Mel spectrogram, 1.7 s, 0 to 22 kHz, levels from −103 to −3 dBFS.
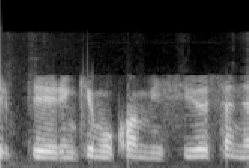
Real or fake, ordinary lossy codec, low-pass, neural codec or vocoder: real; AAC, 32 kbps; 9.9 kHz; none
